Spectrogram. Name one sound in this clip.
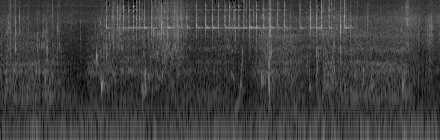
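A fishing reel clicks rapidly as its line is wound in.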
